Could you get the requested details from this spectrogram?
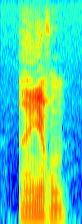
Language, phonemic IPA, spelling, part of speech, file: French, /e.ʁɔ̃/, héron, noun, Fr-héron.ogg
- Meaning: heron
